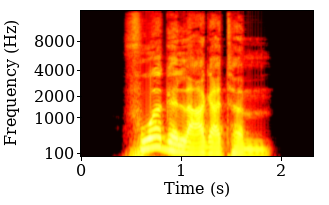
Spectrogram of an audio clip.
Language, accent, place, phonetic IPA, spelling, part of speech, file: German, Germany, Berlin, [ˈfoːɐ̯ɡəˌlaːɡɐtəm], vorgelagertem, adjective, De-vorgelagertem.ogg
- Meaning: strong dative masculine/neuter singular of vorgelagert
